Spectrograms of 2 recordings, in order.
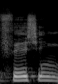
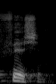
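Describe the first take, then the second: First: The word ends with a full 'ing' sound. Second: The word ends with a clipped 'in' sound. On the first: "You don't say" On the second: "you say ... dropped that last syllable"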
